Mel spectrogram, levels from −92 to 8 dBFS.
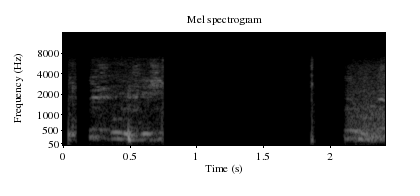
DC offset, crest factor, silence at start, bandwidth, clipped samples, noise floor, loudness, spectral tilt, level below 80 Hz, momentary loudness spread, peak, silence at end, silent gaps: under 0.1%; 24 dB; 0.05 s; 7.4 kHz; under 0.1%; under -90 dBFS; -53 LUFS; -3 dB/octave; under -90 dBFS; 18 LU; -32 dBFS; 0 s; 0.12-0.19 s, 0.77-2.10 s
